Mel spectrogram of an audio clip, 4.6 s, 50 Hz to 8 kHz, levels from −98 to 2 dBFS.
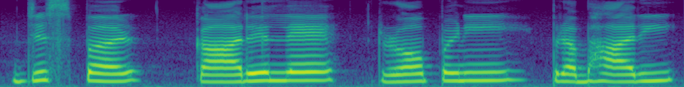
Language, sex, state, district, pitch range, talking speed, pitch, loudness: Hindi, female, Madhya Pradesh, Bhopal, 245-280 Hz, 65 wpm, 270 Hz, -15 LUFS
